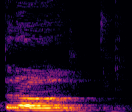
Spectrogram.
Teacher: eu falo o tran, o N você não fala, tem um dígrafo aqui, ó.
